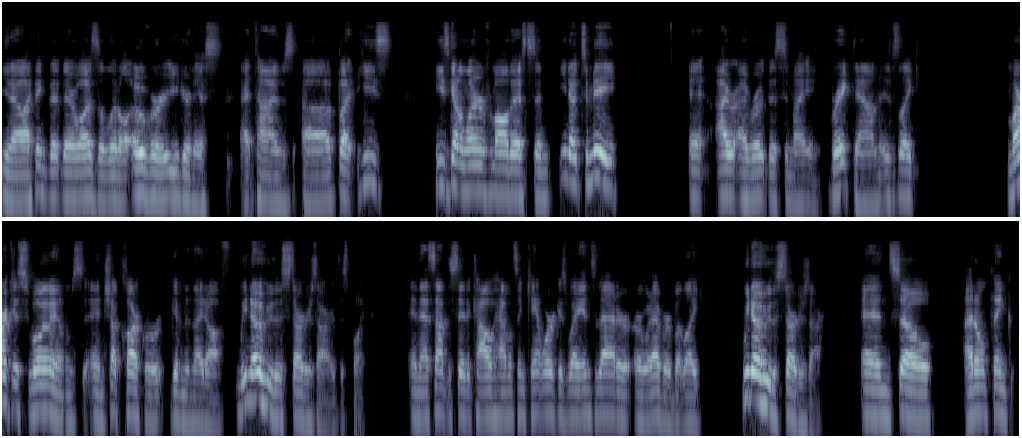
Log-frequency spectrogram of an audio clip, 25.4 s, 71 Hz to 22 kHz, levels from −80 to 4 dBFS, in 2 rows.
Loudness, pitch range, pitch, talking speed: -30 LUFS, 115-135 Hz, 125 Hz, 205 wpm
